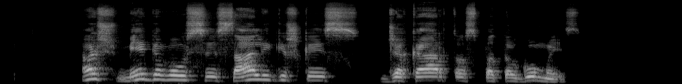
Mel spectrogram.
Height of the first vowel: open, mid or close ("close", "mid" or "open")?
open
